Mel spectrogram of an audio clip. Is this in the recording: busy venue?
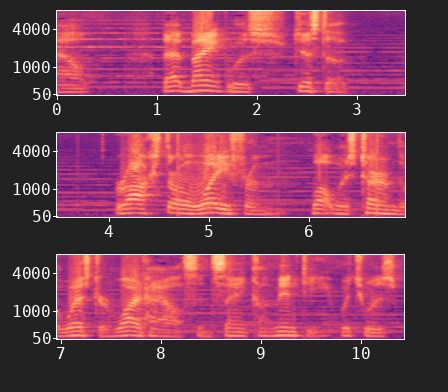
no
